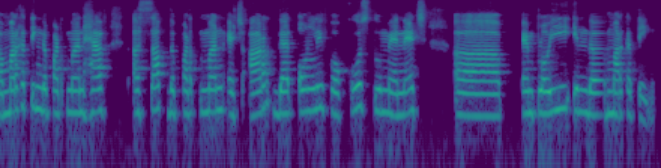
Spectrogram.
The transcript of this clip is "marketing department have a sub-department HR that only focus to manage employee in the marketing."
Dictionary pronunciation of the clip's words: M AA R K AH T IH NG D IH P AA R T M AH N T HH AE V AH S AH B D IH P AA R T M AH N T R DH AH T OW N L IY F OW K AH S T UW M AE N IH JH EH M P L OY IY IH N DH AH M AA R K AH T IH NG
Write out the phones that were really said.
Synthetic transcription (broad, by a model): M AA R K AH T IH NG D IH P AA R T M AH N T HH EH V AH S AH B D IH P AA R T M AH N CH R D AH T OW N L IY F OW K AH S T UW M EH N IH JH EH M P L OY IY IH N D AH M AA R K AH T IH NG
